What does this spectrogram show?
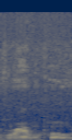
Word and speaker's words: Ramapough: The original spelling of Ramapough is how the school and the police station spell it, R-A-M-A-P-O.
